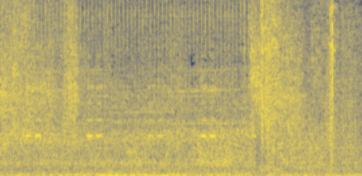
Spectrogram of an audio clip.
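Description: A rocket roars and an explosion rumbles loudly.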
